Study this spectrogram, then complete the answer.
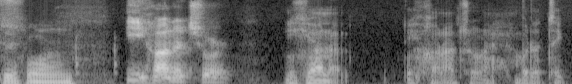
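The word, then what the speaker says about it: Iheanachor: Yes, just pronounce it Yes, for him. Ihanachor.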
